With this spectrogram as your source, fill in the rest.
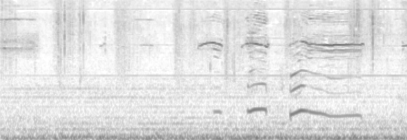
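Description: A dog whimpers in the horror video game Blair Witch, a few thin, wavering whines rising over a steady low rumble of ambient game noise.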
